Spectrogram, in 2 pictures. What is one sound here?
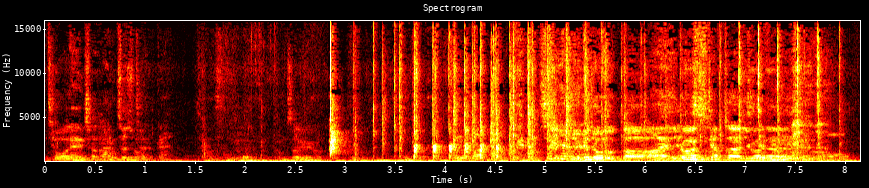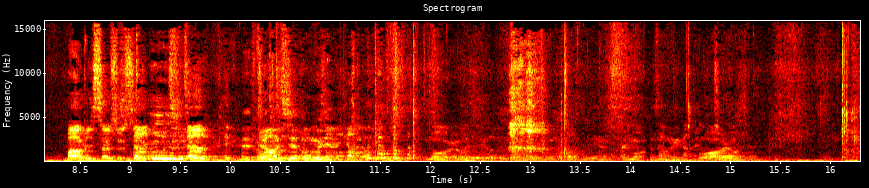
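Young men talk and laugh together nearby.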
